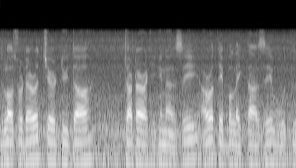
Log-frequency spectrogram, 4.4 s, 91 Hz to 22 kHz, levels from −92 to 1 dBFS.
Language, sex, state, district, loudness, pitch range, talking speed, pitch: Nagamese, male, Nagaland, Dimapur, -16 LUFS, 100-115 Hz, 190 wpm, 110 Hz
